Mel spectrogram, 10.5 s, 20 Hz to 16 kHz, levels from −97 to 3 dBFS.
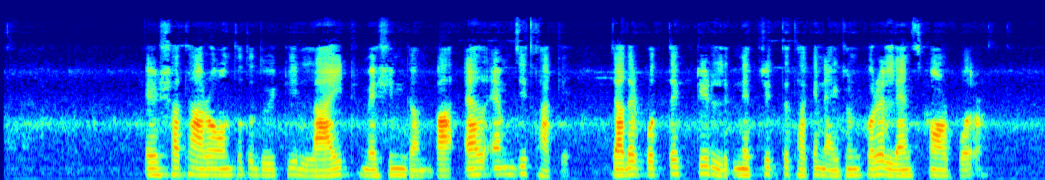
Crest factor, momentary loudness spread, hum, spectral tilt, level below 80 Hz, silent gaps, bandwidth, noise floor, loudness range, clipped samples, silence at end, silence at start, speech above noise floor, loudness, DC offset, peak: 24 dB; 14 LU; none; -5.5 dB/octave; -62 dBFS; none; 10.5 kHz; -56 dBFS; 4 LU; under 0.1%; 0.6 s; 1.45 s; 30 dB; -26 LUFS; under 0.1%; -2 dBFS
